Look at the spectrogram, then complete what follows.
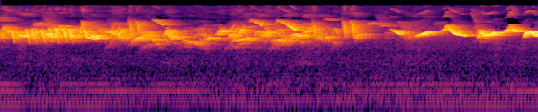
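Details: Song of an ultramarine grosbeak: a dense, continuous rapid warble of sweet chirps, dipping briefly before ending in louder swooping notes, over a faint low hum.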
